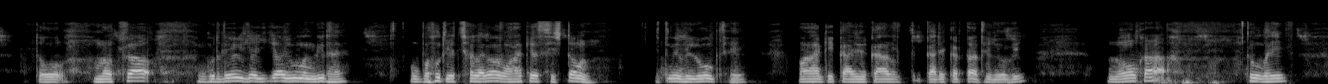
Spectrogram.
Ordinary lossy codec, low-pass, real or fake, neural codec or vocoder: none; none; fake; codec, 16 kHz, 4 kbps, FreqCodec, smaller model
